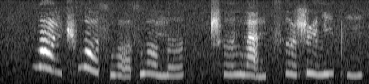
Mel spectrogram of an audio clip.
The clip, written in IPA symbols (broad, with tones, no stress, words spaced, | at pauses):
pwɑ˥˨ŋʈ͡ʂʰwɔ˥˨ swɔ̰˨˩swɔ˥˨n̪ɤ˨˦ | ʈ͡ʂʰɤ˨˦lwa̰˨˩n t͡sʰɤ˥˨ ʂɻ̩˥˨li˦pʰi˨˦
